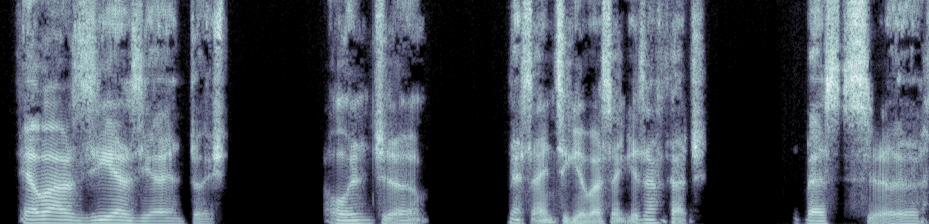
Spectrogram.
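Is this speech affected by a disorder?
Yes: Parkinson's disease; enormous forgetfulness; severe forgetfulness; forgets words mid-sentence.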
